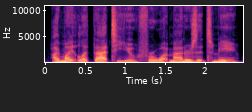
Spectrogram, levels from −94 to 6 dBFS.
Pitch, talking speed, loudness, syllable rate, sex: 220 Hz, 290 wpm, -16 LUFS, 5.7 syllables/s, female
